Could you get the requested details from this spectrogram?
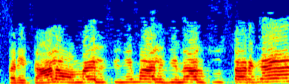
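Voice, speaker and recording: A woman's voice: extremely high pitch, steady tone, rapid-fire, crowd noise. An actress playing a domineering, sarcastic mother-in-law in an old film, scolding her family. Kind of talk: 1980s Telugu film acting. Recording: lo-fi film soundtrack with music.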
